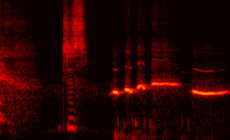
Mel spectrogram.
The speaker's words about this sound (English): I've been whistling it all week. Like, obnoxiously. Like, on the way over.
